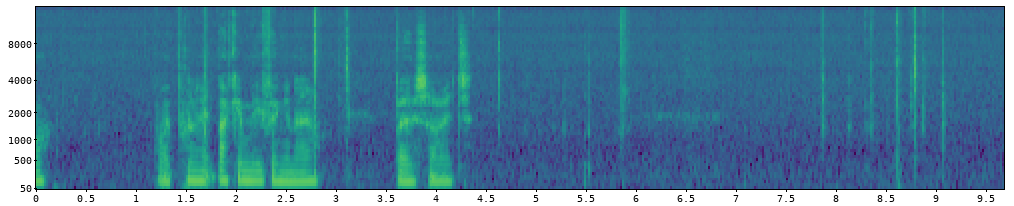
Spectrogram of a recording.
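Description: Fingers handle a small plastic connector with faint clicks.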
